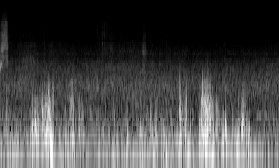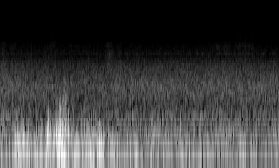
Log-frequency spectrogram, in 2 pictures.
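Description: Wind buffeting a phone's microphone: a low, rough rumble with irregular stronger gusts, the strongest about three seconds in.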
